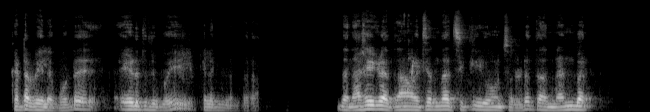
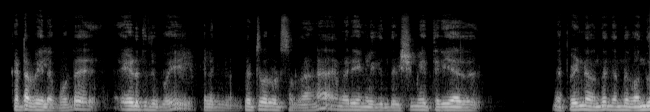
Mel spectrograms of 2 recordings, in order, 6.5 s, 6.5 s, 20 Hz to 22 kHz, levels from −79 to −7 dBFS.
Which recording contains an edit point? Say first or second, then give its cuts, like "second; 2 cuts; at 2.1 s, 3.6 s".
second; 1 cut; at 2.4 s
